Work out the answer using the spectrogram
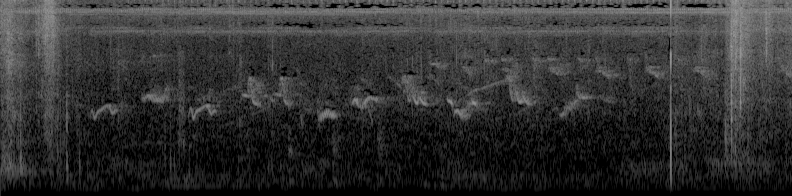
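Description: A bird calling in a quick series of short chirps, about three a second, some rising and some falling in pitch, from about a second in until about six seconds. A single sharp click comes near the end, and brief rustles are heard near the start and end.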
